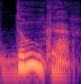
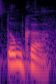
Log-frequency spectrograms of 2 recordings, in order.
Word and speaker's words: Dunker: Christian Ingo Lenz Dunker. Esse Dunker está errada a pronúncia. Christian Ingo Lenz Dunker.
